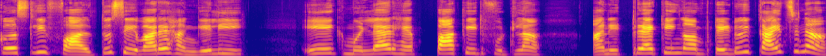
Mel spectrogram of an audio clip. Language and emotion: Goan Konkani, angry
